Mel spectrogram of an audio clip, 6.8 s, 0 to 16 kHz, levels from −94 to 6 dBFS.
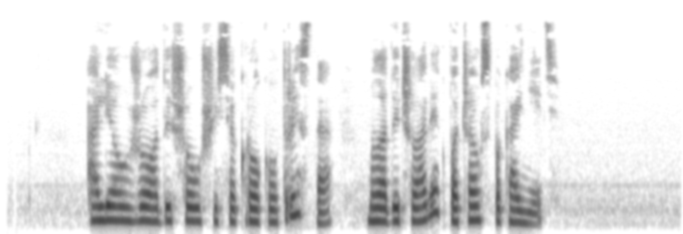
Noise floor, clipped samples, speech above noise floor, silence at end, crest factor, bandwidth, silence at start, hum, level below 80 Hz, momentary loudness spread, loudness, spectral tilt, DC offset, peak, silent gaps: -70 dBFS; under 0.1%; 43 dB; 1.3 s; 20 dB; 11.5 kHz; 0.9 s; none; -82 dBFS; 11 LU; -28 LUFS; -5.5 dB/octave; under 0.1%; -10 dBFS; none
